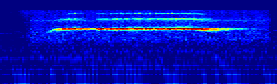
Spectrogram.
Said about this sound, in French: Un autre coup de sifflet retentit.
